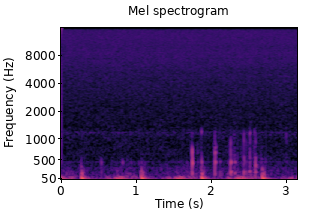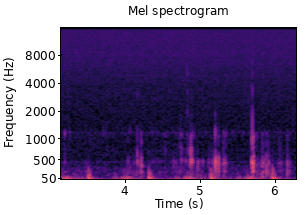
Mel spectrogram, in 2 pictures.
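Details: Regular low heart thumps at about 74 beats a minute, heard through a stethoscope with no breath sounds during a long breath-hold after exhaling.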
